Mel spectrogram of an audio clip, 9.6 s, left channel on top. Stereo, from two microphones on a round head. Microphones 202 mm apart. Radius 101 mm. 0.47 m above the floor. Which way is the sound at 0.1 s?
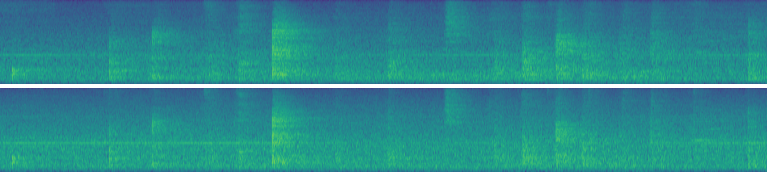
15° right (ahead or behind).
